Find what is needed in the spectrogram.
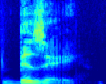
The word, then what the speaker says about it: Bhise: Bise, his last name is spelled B-H-I-S-E, is a fellow from India. I think the wiki entry will spell it B-I-S-L-E-Y as Bisley, but other entries will say it's pronounced Bise. Yes, there are jokes there. B-I-S-E-Y.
